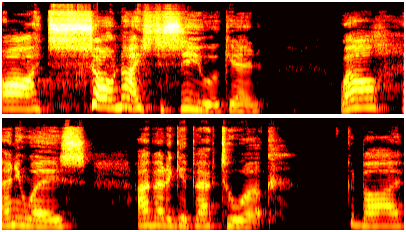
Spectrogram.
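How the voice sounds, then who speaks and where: A woman's high-pitched, put-on character voice at a fairly slow pace, in a very clean recording with a silent background. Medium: read story. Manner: friendly, upbeat.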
